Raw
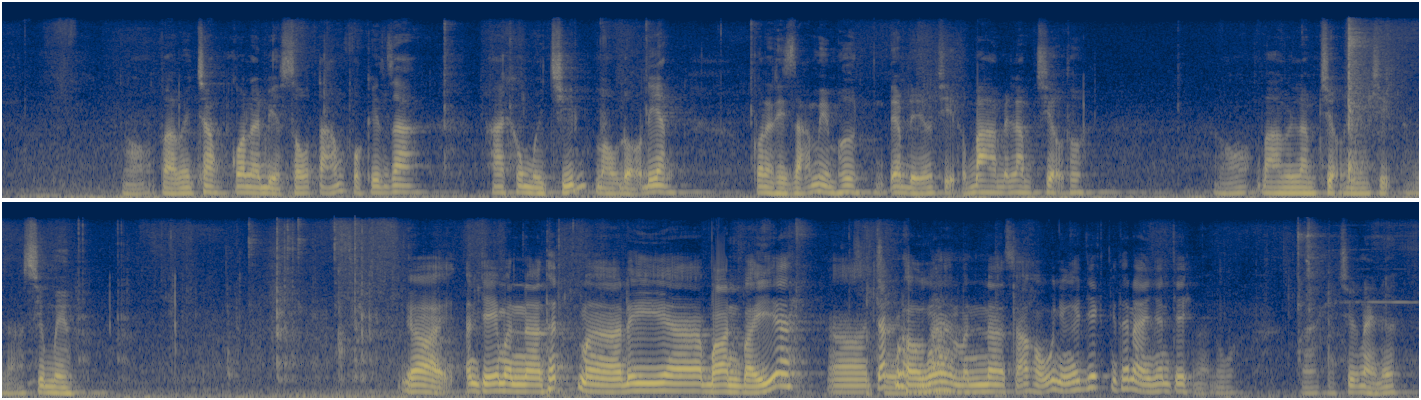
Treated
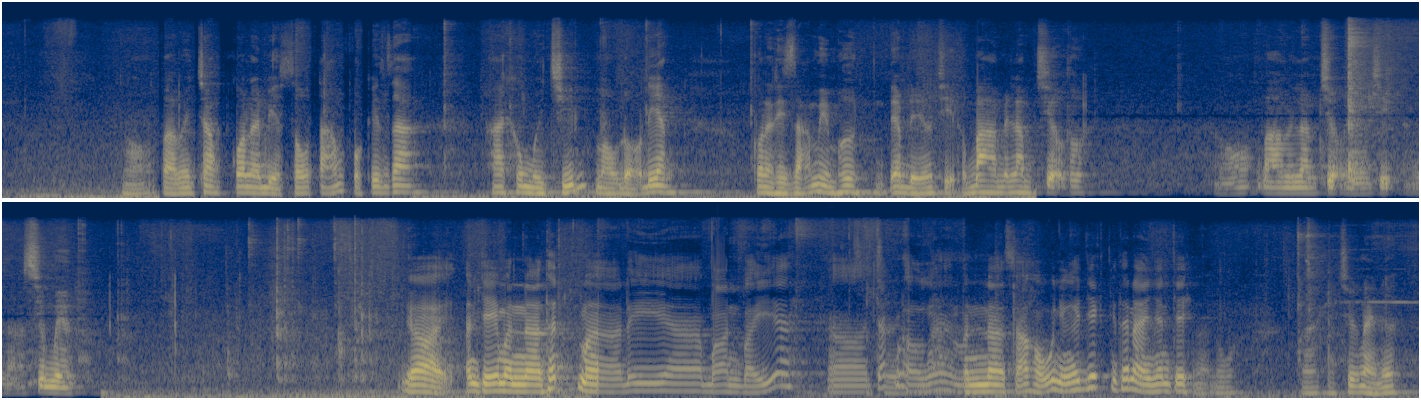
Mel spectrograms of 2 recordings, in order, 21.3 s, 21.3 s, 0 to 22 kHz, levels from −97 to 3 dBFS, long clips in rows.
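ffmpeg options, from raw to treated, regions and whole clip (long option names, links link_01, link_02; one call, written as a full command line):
ffmpeg -i in.wav -filter_complex "[0:a]asettb=1/sr,asplit=3[link_01][link_02][link_03];[link_01]atrim=end=1.174[link_04];[link_02]atrim=start=1.17:end=3.08,asetpts=PTS-STARTPTS,afade=type=in:duration=0.004:curve=qsin,afade=type=out:start_time=1.906:duration=0.004:curve=qsin,agate=range=-11dB:threshold=-35dB:ratio=16:release=100:detection=peak,highpass=frequency=120:poles=1[link_05];[link_03]atrim=start=3.076[link_06];[link_04][link_05]acrossfade=duration=0.004:curve1=hsin:curve2=qsin[link_07];[link_07][link_06]acrossfade=duration=0.004:curve1=qsin:curve2=hsin,asettb=1/sr,asplit=3[link_08][link_09][link_10];[link_08]atrim=end=7.754[link_11];[link_09]atrim=start=7.75:end=11.37,asetpts=PTS-STARTPTS,afade=type=in:duration=0.004:curve=qsin,afade=type=out:start_time=3.616:duration=0.004:curve=qsin,highpass=frequency=220:width=0.5412,highpass=frequency=220:width=1.3066,bandreject=frequency=2000:width=9.4,asplit=2[link_12][link_13];[link_13]adelay=17,volume=-5dB[link_14];[link_12][link_14]amix=inputs=2:normalize=0,atrim=end_sample=159642[link_15];[link_10]atrim=start=11.366[link_16];[link_11][link_15]acrossfade=duration=0.004:curve1=hsin:curve2=qsin[link_17];[link_17][link_16]acrossfade=duration=0.004:curve1=qsin:curve2=hsin,asettb=1/sr,asplit=3[link_18][link_19][link_20];[link_18]atrim=end=15.094[link_21];[link_19]atrim=start=15.09:end=17.85,asetpts=PTS-STARTPTS,afade=type=in:duration=0.004:curve=qsin,afade=type=out:start_time=2.756:duration=0.004:curve=qsin,acrossover=split=250|2000[link_22][link_23][link_24];[link_22]acompressor=threshold=-43dB:ratio=4[link_25];[link_23]acompressor=threshold=-37dB:ratio=4[link_26];[link_24]acompressor=threshold=-57dB:ratio=4[link_27];[link_25][link_26][link_27]amix=inputs=3:normalize=0,aemphasis=mode=production:type=50fm[link_28];[link_20]atrim=start=17.846[link_29];[link_21][link_28]acrossfade=duration=0.004:curve1=hsin:curve2=qsin[link_30];[link_30][link_29]acrossfade=duration=0.004:curve1=qsin:curve2=hsin" out.wav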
